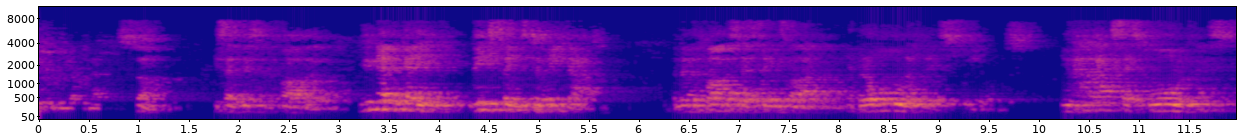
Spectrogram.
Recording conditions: poor sound quality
